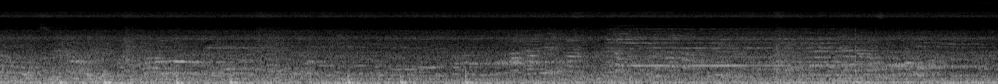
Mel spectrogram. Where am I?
in a cafe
